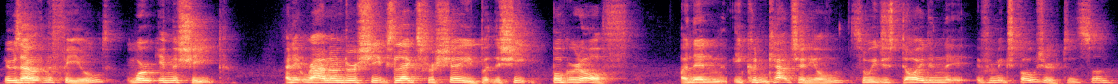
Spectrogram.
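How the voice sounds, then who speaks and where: A man playing a crude, deadpan country farmer who rambles. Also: on the high side, moderate pace, echoey room, lightly acted.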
